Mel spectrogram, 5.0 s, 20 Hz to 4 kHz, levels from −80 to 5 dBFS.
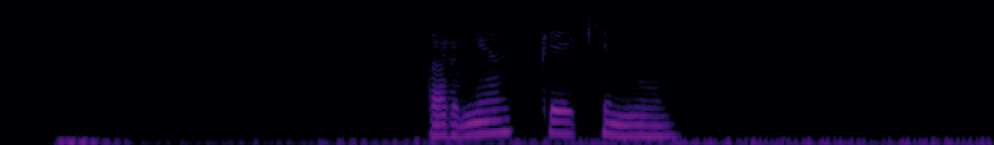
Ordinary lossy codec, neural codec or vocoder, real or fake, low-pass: AAC, 16 kbps; codec, 16 kHz, 16 kbps, FunCodec, trained on LibriTTS, 50 frames a second; fake; 3.6 kHz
